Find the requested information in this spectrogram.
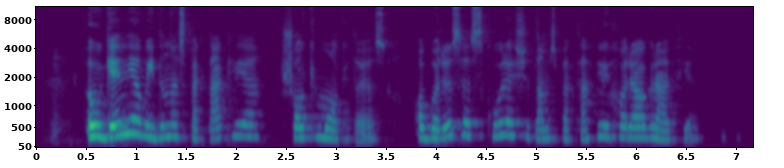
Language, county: Lithuanian, Tauragė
